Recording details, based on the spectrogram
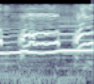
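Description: Newborn puppies whimper and howl in thin, high, wavering cries that overlap, with a steady tone underneath, close and moderately loud with no speech.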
